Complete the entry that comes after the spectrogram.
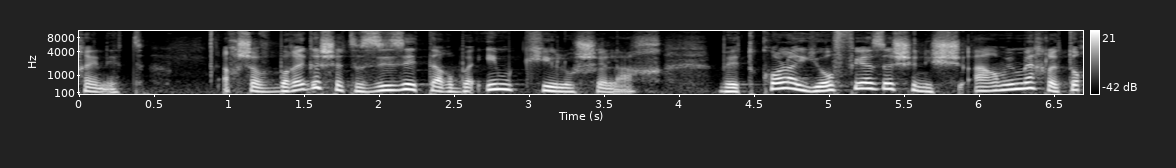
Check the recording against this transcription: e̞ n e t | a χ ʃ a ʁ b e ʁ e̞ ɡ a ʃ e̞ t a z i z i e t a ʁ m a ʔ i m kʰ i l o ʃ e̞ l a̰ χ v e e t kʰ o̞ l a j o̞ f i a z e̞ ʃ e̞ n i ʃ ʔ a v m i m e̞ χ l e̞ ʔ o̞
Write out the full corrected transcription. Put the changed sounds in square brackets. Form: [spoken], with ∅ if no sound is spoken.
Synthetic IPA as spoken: e̞ n e t | a χ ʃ a [v] b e ʁ e̞ ɡ a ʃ e̞ t a z i z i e t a ʁ [b] a ʔ i m kʰ i l o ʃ e̞ l a̰ χ v e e t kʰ o̞ l a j o̞ f i a z e̞ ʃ e̞ n i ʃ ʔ a [ʁ] m i m e̞ χ l e̞ [t] o̞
